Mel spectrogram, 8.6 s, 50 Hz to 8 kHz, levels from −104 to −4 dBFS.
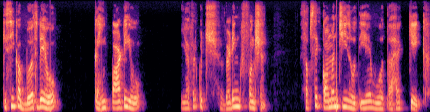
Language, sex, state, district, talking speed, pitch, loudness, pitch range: Hindi, male, Uttarakhand, Uttarkashi, 155 wpm, 175 Hz, -16 LUFS, 155-195 Hz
